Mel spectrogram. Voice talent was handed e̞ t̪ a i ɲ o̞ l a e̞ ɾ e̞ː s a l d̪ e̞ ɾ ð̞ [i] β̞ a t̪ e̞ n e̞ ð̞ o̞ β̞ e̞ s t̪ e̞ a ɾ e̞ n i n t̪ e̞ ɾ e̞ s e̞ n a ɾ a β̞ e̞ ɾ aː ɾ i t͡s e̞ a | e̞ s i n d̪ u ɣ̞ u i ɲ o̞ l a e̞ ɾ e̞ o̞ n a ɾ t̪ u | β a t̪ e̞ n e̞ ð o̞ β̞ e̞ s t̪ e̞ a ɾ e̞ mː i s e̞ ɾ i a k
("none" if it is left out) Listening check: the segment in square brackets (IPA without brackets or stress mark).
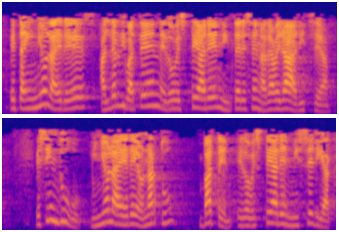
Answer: i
